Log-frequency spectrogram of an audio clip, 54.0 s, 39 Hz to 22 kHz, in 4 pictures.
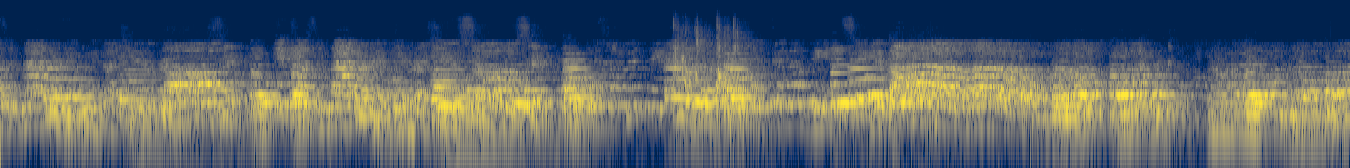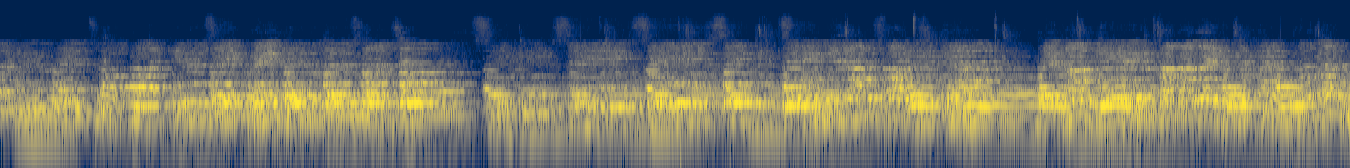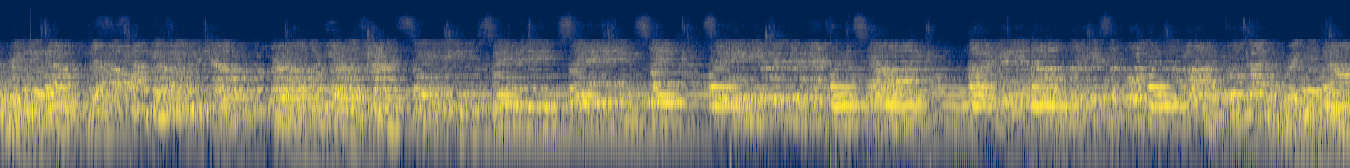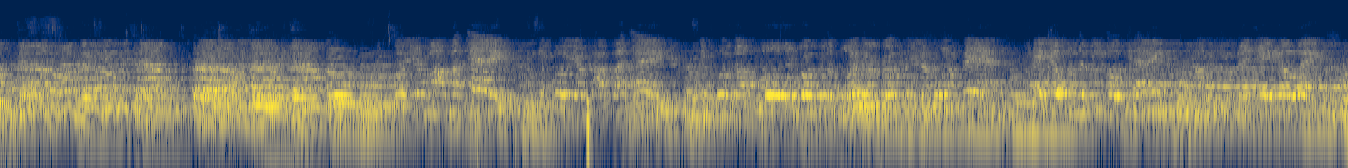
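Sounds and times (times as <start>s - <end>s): children's choir singing: 0.0s - 53.9s
grand piano: 0.0s - 53.9s.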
